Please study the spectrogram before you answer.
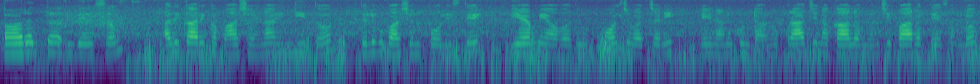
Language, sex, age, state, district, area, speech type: Telugu, female, 18-30, Andhra Pradesh, Chittoor, urban, spontaneous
